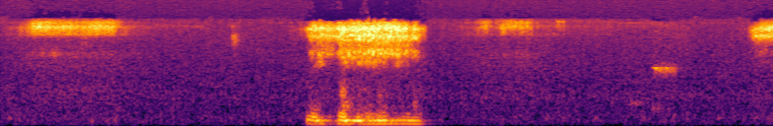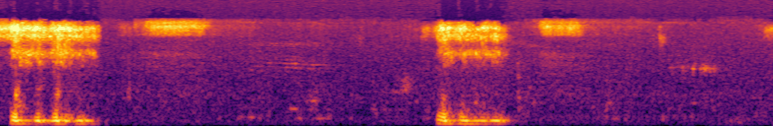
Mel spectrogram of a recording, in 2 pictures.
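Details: Domestic cat snoring in its sleep: three rough, low, buzzing snores with breathy hiss on top, arriving about every three seconds, with soft exhalations in between.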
